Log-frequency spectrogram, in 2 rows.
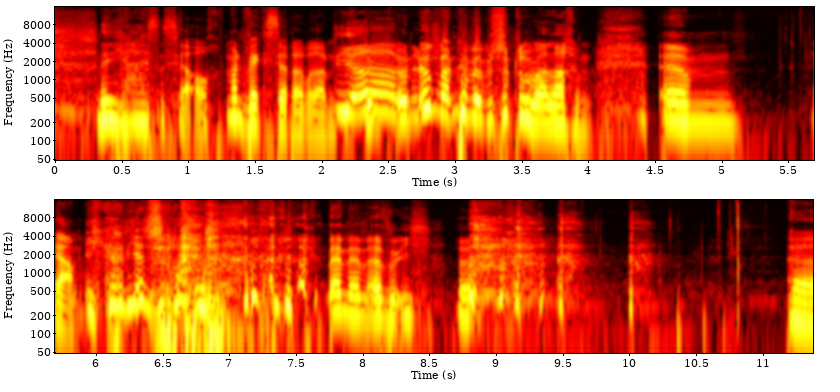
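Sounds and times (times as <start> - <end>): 
speech: 0.3 - 9.2, 11.2 - 11.3
laughter: 6.5 - 7.8
person coughing: 8.8 - 10.4
throat clearing: 9.0 - 10.5.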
